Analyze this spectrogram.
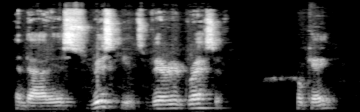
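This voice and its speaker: The man's dark, mellow tone carries along at a moderate pace. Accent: non-native. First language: not English. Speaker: forex trading educator. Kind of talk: tutorial. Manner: halting.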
